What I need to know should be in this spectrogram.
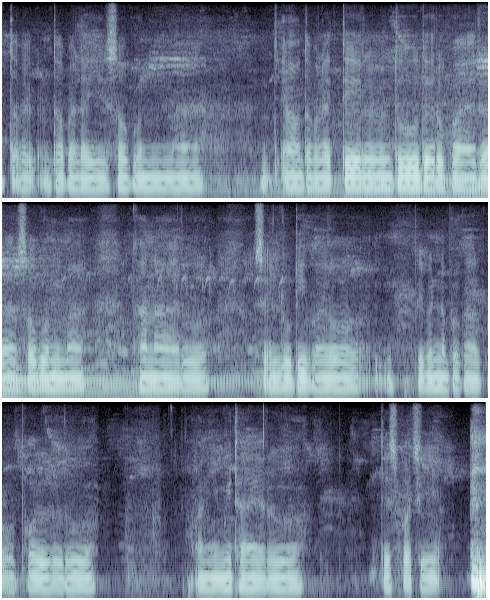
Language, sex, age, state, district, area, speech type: Nepali, male, 30-45, West Bengal, Jalpaiguri, rural, spontaneous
